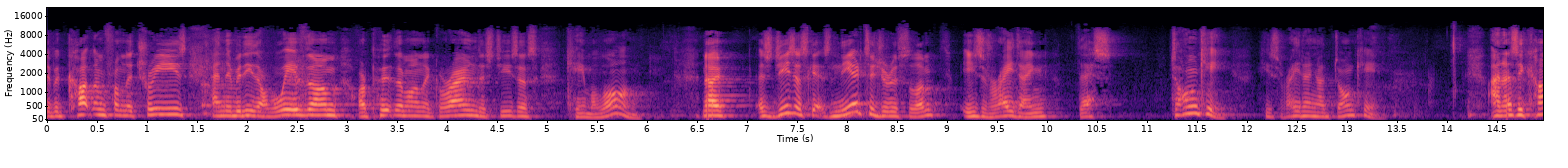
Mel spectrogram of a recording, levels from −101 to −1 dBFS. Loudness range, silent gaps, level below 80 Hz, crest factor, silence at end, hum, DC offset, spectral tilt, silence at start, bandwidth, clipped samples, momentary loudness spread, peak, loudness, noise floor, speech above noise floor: 7 LU; none; -72 dBFS; 24 dB; 0 s; none; under 0.1%; -5 dB/octave; 0 s; 12 kHz; under 0.1%; 15 LU; -6 dBFS; -30 LUFS; -66 dBFS; 36 dB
